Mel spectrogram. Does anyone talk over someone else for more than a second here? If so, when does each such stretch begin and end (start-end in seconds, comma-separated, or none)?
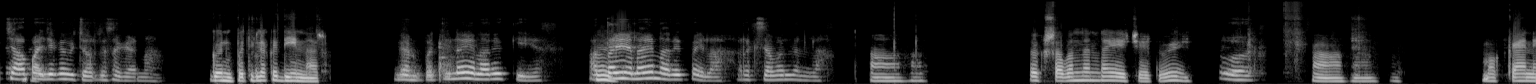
none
